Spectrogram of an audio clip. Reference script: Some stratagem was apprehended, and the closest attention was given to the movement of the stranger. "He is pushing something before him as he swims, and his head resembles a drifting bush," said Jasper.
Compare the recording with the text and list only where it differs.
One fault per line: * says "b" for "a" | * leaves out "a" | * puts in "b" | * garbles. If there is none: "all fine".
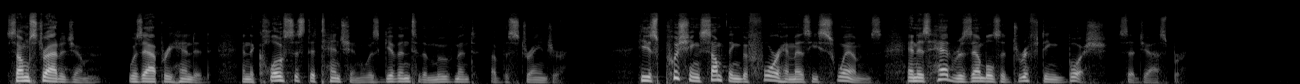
all fine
